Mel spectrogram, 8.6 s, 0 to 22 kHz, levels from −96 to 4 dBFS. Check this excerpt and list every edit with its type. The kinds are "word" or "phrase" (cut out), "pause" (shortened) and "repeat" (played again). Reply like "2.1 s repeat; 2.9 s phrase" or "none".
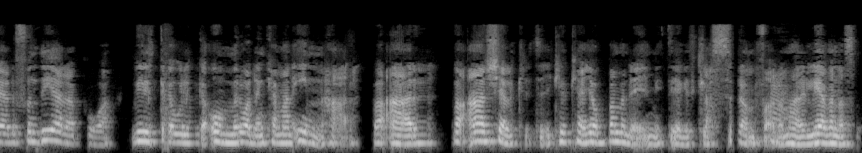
1.2 s pause; 2.9 s word; 3.7 s pause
